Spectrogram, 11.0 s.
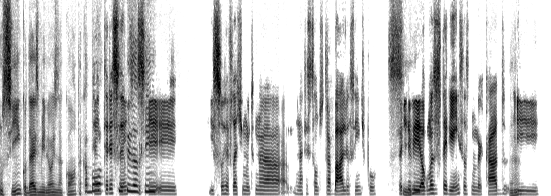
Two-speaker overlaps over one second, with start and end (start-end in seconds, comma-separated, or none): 1.9-3.2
